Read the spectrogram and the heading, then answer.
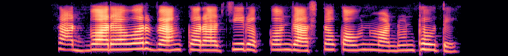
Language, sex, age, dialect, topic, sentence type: Marathi, female, 25-30, Varhadi, agriculture, question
